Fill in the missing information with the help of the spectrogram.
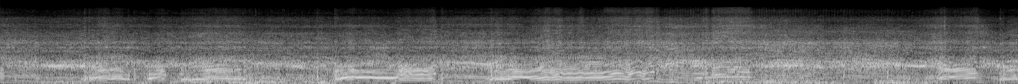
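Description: Dirt bike engine running hard, its pitch rising and falling over and over as the throttle is opened and closed.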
